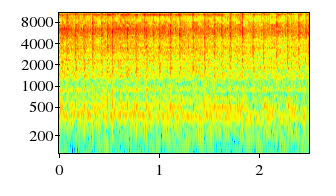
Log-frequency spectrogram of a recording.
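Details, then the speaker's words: McCulloch 790 chainsaw with an MC101 kart engine, new header and pipe: a screaming, thin high-rev note at full throttle that won't four-stroke. The carburetor can't supply enough fuel at high speed, so it runs lean. "but it's not fitting enough on the high speed i can't get it to four strokes so the carburetor works but still the same issue but wow that sounds amazing"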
